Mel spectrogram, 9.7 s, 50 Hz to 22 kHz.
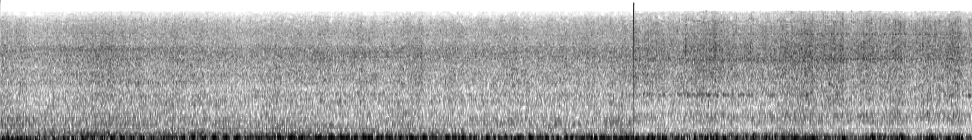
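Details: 5.2L Coyote engine swap, first run after a new tune was flashed. It runs smooth and even with a steady deep note and no ticking; the tensioner clicking heard on cranking disappeared once oil pressure built.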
